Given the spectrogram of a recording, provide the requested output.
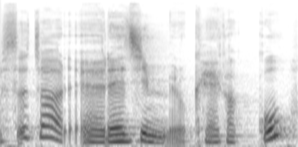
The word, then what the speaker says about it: Regime: 레짐 이렇게 해갖고 얘도 이제 프랑스어가 어원이라 발음하는 방식이 좀 다릅니다. 레기메 아니에요.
